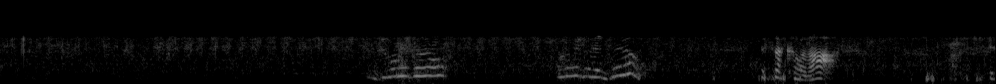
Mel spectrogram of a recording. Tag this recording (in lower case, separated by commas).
speech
